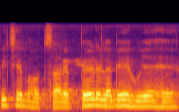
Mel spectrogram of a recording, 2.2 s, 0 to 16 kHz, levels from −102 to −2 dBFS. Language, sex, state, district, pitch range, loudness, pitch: Hindi, male, Bihar, Gaya, 125-155 Hz, -14 LUFS, 145 Hz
